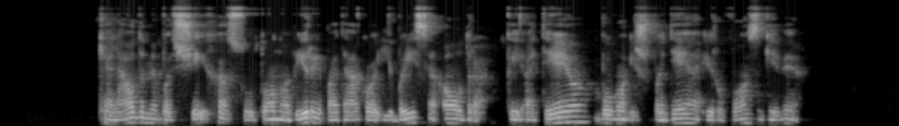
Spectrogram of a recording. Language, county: Lithuanian, Telšiai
